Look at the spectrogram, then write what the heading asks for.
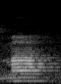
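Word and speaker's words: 马: on the other hand if you pronounce ma with a parabolic curve in The Vow sound so that your voice starts high and dips down before returning to the starting pitch it means horse there are few sentences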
